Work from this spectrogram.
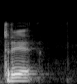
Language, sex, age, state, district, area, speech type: Kashmiri, male, 18-30, Jammu and Kashmir, Shopian, rural, read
